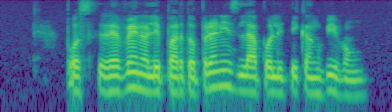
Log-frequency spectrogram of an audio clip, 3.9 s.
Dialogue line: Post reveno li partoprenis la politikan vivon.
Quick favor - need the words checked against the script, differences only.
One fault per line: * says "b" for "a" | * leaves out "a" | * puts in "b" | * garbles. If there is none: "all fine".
all fine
